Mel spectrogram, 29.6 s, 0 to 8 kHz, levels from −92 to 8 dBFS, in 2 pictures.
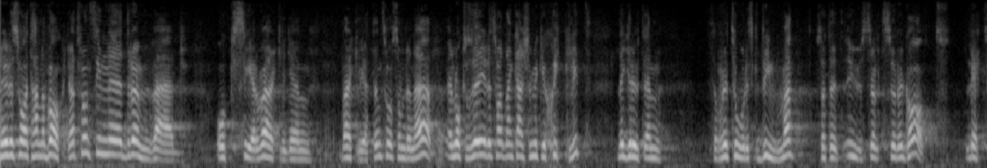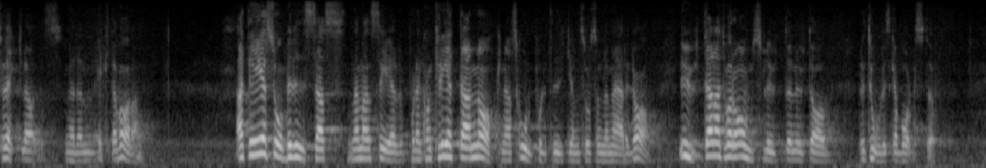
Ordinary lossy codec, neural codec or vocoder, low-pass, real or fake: none; codec, 16 kHz, 8 kbps, FunCodec, trained on Chinese and English, 25 frames a second; none; fake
